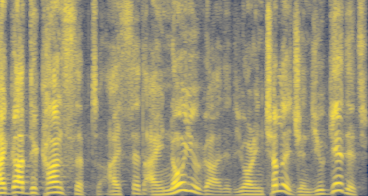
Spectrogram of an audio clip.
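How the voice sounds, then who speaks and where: A man with a non-native accent talks at a fairly quick pace in an animated tone. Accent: non-native English accent, self-described. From northern Iran. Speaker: psychotherapist and lecturer. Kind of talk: lecture.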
